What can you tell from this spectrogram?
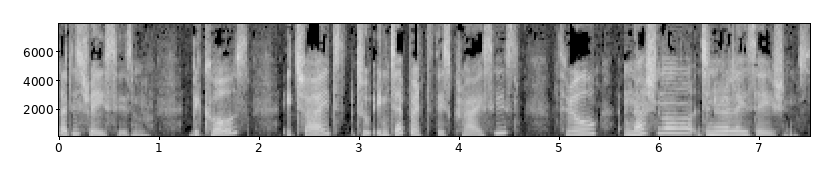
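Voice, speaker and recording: A woman with a Greek accent speaks at a fairly slow pace in a high voice with a dark, mellow tone, making very wide pitch swings and long, frequent pauses, all in a dry, close sound with no echo. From Greece. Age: 20s. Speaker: lawyer. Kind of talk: interview.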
